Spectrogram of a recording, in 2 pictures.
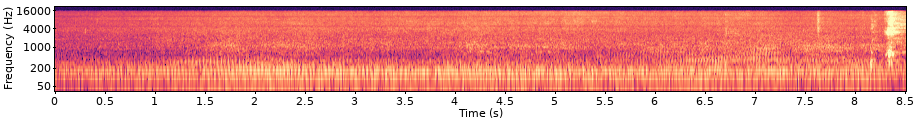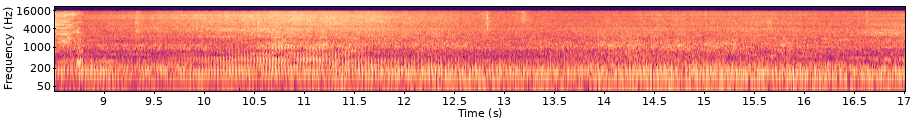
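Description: A steady low motor rumble, like an engine running at a distance, with one sharp click about eight seconds in.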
